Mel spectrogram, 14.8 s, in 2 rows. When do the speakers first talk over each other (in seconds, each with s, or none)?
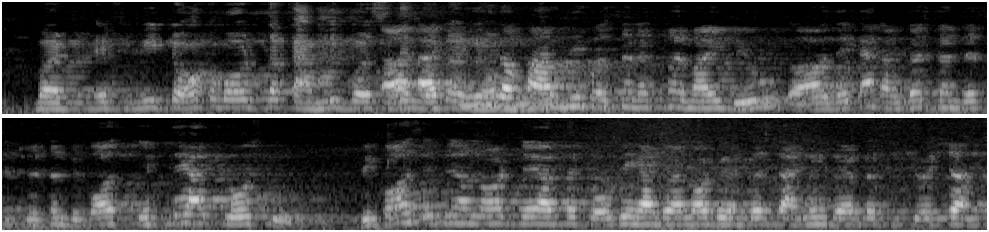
2.8 s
